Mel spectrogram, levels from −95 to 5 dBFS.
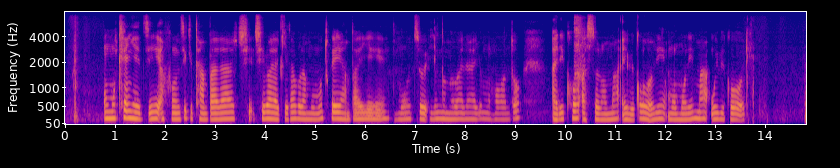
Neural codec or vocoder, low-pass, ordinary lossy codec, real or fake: codec, 16 kHz, 16 kbps, FunCodec, trained on Chinese and English, 50 frames a second; 7.2 kHz; Opus, 64 kbps; fake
